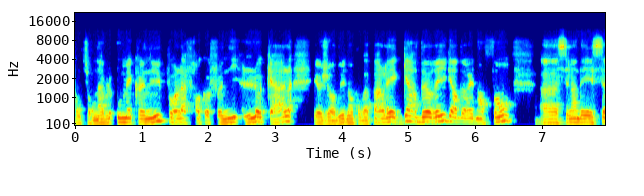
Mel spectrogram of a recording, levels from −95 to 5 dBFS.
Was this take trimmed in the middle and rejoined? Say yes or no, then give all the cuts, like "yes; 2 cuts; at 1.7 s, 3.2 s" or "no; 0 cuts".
no; 0 cuts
